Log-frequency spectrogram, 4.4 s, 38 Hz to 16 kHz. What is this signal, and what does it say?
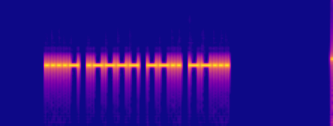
Morse code, heard as a keyed tone, about 29 wpm, 700 Hz. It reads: 41Z7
